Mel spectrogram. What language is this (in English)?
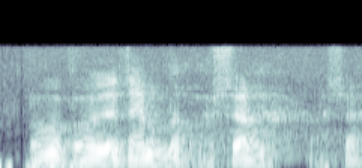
Danish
